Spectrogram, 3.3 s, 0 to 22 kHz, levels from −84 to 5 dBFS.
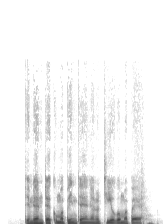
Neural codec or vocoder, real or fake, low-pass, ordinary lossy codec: autoencoder, 48 kHz, 32 numbers a frame, DAC-VAE, trained on Japanese speech; fake; 19.8 kHz; MP3, 64 kbps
